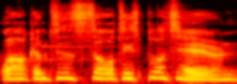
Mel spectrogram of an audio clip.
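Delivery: rough, raspy, creaky heavy-smoker-like voice. Voicing a character with a greeting, like the Monsters Inc lady. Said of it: "I sound like the fucking lady from Monsters Inc".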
